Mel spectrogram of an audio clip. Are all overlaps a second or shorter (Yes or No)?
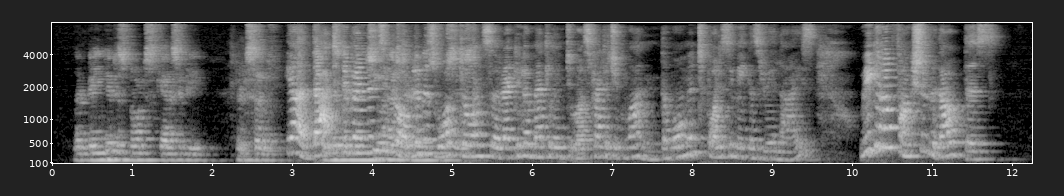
No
